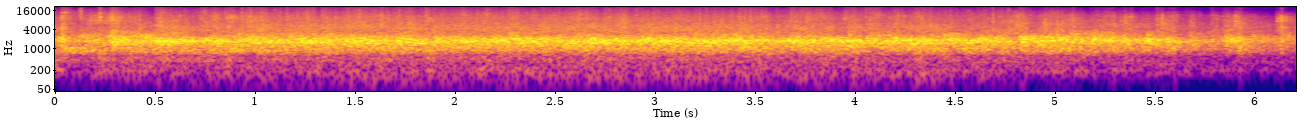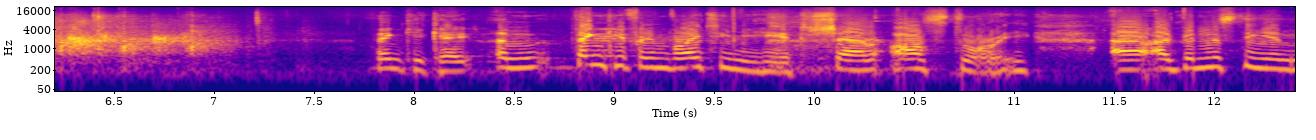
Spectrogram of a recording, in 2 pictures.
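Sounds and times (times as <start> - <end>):
audience applause: 0.0 - 7.3
speech: 7.9 - 12.4.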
